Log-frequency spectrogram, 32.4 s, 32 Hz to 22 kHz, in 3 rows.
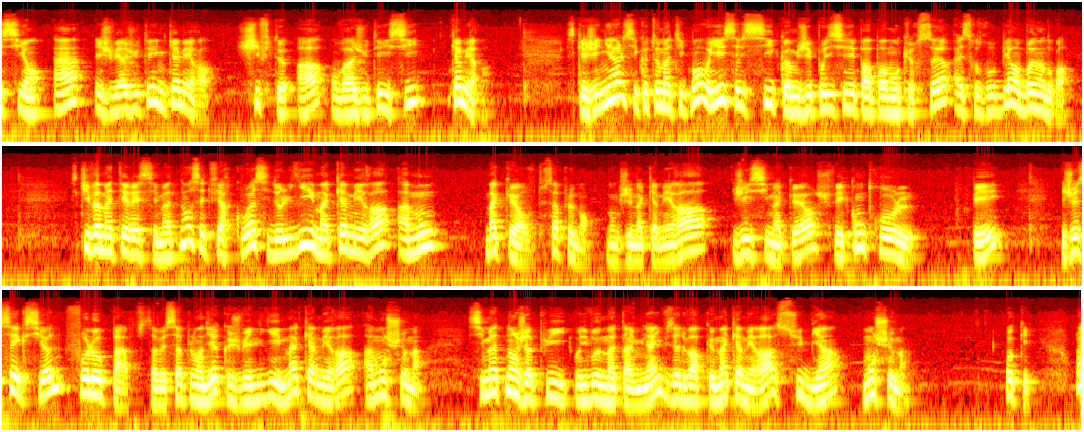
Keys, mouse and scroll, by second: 0.0 KP_1, 2.4 shift+a, 5.8 middle click, 6.6-7.1 scroll up 6, 7.1 middle click, 7.7-10.4 scroll up 1, 10.6-11.0 scroll down 3, 11.0-13.3 middle drag, 13.3-14.1 shift+scroll up 1, 14.1-17.1 middle drag, 18.1 shift+click, 20.3 ctrl+p, 27.8-29.1 drag, 29.1-31.3 scroll down 8, 31.3 click, 31.8-32.3 scroll up 5.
